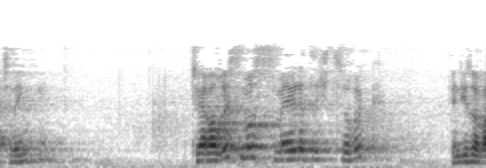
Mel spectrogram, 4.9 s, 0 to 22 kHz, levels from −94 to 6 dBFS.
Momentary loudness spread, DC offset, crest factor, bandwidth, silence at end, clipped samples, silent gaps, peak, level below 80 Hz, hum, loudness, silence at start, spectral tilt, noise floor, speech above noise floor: 20 LU; under 0.1%; 18 dB; 7.2 kHz; 0 s; under 0.1%; none; -4 dBFS; -64 dBFS; none; -22 LUFS; 0 s; -5.5 dB/octave; -60 dBFS; 39 dB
